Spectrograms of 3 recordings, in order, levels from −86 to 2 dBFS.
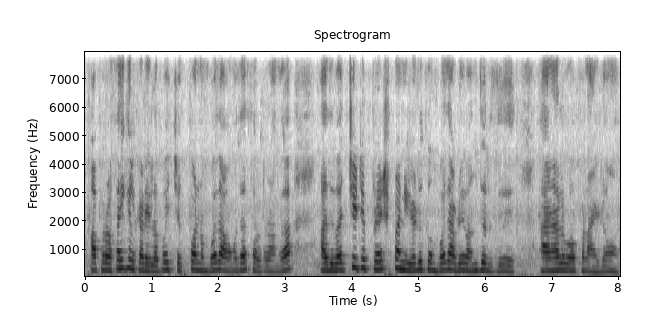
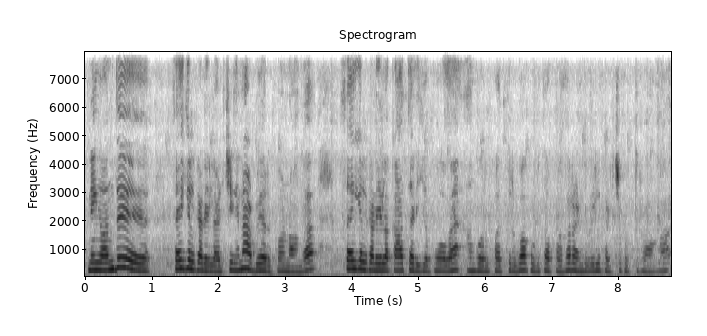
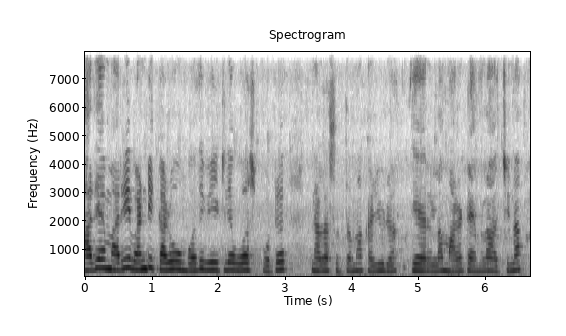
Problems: background conversations at intervals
